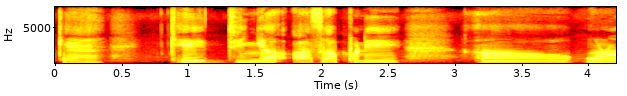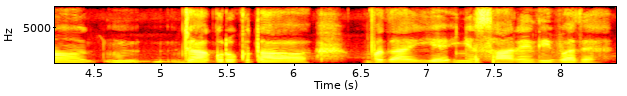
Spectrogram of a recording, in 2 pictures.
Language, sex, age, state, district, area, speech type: Dogri, female, 45-60, Jammu and Kashmir, Samba, rural, spontaneous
